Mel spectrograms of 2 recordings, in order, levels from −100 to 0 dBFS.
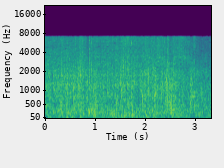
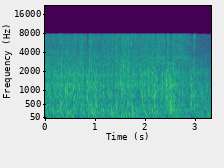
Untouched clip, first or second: second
